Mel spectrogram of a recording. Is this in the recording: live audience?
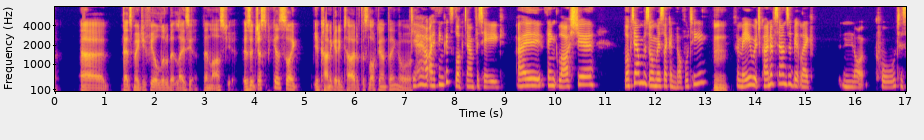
no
